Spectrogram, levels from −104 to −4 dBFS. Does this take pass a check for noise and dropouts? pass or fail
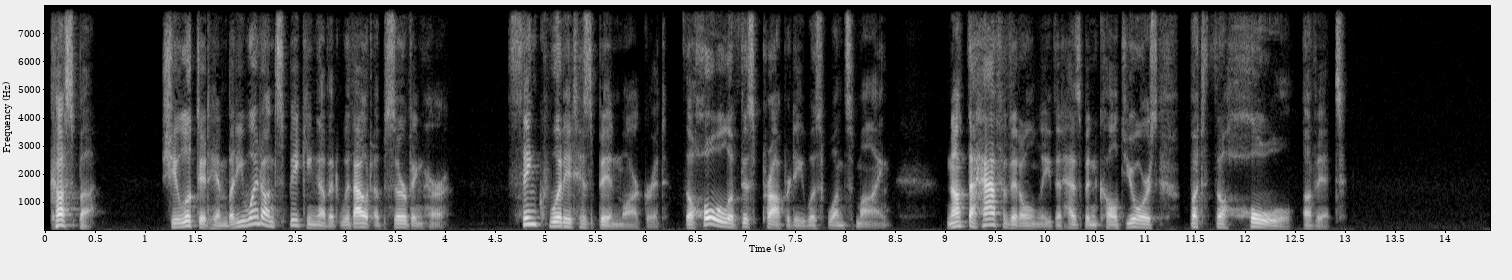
pass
